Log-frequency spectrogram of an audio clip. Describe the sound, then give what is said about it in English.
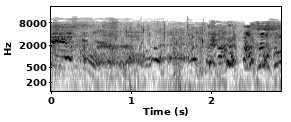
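Someone jumps into water with a loud splash, followed by continuous sloshing and churning water while voices talk in the background. “Meantime, someone else jumps into the water.”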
